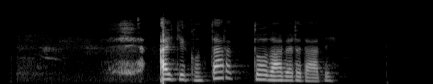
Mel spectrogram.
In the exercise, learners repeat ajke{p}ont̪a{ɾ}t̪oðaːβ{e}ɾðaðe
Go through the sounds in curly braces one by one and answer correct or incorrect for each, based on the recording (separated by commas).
incorrect, correct, correct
